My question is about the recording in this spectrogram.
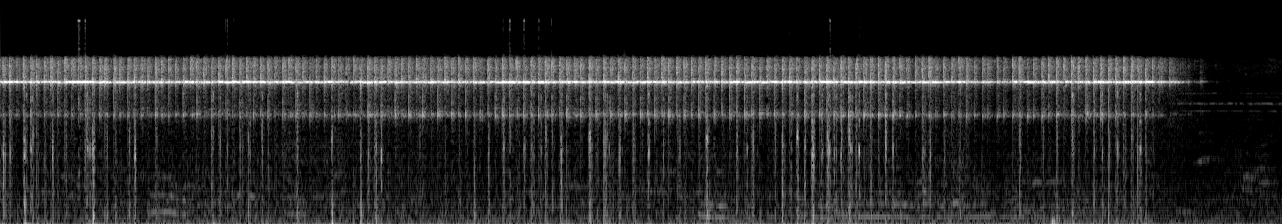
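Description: Small brass puja hand bell rung rapidly and without pause, its clapper clicking fast against the bell under a steady high ring, until it stops about a second before the end.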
